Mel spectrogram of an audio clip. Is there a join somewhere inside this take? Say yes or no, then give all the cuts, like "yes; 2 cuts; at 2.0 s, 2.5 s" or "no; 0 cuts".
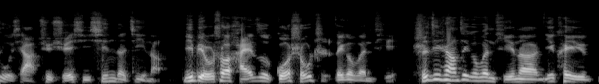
yes; 2 cuts; at 1.7 s, 4.0 s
